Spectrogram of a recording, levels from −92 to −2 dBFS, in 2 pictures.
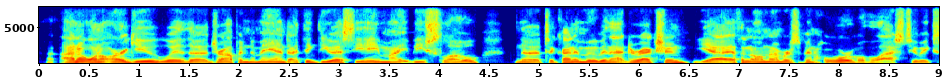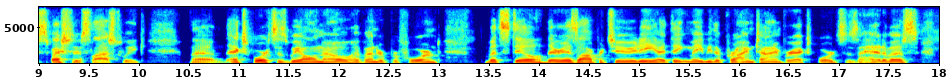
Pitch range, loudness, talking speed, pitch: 110-130 Hz, -20 LUFS, 215 wpm, 120 Hz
